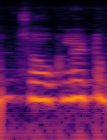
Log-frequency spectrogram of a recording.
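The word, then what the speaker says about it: chocolate: यहां पे ई पी और यहां पे जो चॉकलेट बोलते हैं तो ये वाला जो ओ होता है उसको हम प्रोनाउंस नहीं करते हैं।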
